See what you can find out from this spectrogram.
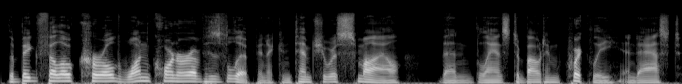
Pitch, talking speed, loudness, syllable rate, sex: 115 Hz, 175 wpm, -19 LUFS, 4.9 syllables/s, male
